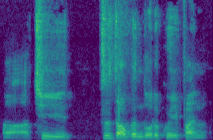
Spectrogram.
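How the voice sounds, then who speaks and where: A man's voice: fairly high pitch, normal speed, dark tone. A man hosting an advice show, talking casually with many fillers. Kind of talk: casual radio talk.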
